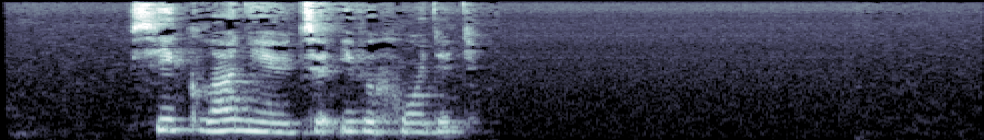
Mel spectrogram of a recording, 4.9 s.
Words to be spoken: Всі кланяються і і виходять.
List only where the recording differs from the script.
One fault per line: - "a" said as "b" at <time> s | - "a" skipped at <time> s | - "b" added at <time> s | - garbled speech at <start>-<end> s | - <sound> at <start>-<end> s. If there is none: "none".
- "і" skipped at 1.8 s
